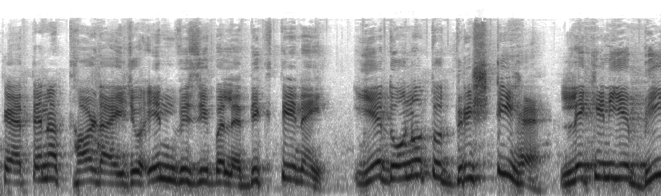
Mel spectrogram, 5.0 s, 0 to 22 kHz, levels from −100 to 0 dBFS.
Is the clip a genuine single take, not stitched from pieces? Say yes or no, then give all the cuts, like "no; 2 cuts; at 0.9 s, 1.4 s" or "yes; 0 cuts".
no; 2 cuts; at 2.5 s, 4.1 s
